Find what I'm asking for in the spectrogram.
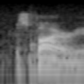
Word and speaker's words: Aspyr: Yeah, Star Wars Knights of the Old Republic are, I'm not even sure I can pronounce it, by Aspyr Media, Aspyr. – Aspyr, yeah.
